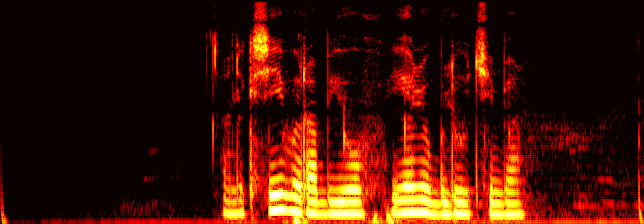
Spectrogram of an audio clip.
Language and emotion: Russian, neutral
